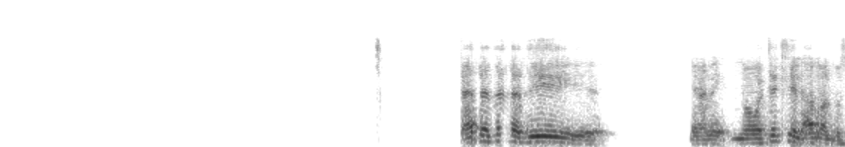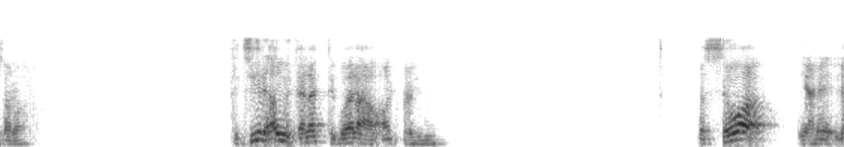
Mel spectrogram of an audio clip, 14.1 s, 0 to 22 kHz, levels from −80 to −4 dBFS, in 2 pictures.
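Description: From start to finish the speech sounds hoarse, grainy and buzzy, with a robotic edge and nothing at all above 7.7 kHz. This is heavy Speex codec damage. The codec models the voice with a predictive filter plus a sparse excitation signal, and here so few bits reach that excitation that the rough, machine-like texture fits a very low bitrate of around 6 kbps.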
